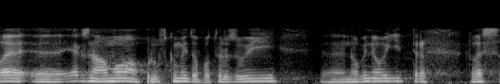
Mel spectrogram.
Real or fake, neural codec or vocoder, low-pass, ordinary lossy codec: fake; codec, 16 kHz in and 24 kHz out, 2.2 kbps, FireRedTTS-2 codec; 5.4 kHz; MP3, 48 kbps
